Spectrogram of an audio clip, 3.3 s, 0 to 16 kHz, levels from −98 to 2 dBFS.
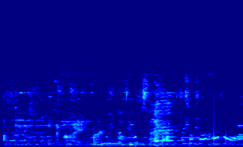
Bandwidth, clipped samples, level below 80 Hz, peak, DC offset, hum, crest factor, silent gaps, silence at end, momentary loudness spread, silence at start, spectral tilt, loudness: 8.2 kHz; under 0.1%; under -90 dBFS; -42 dBFS; under 0.1%; none; 20 dB; none; 0 s; 11 LU; 0.05 s; -1 dB/octave; -61 LUFS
